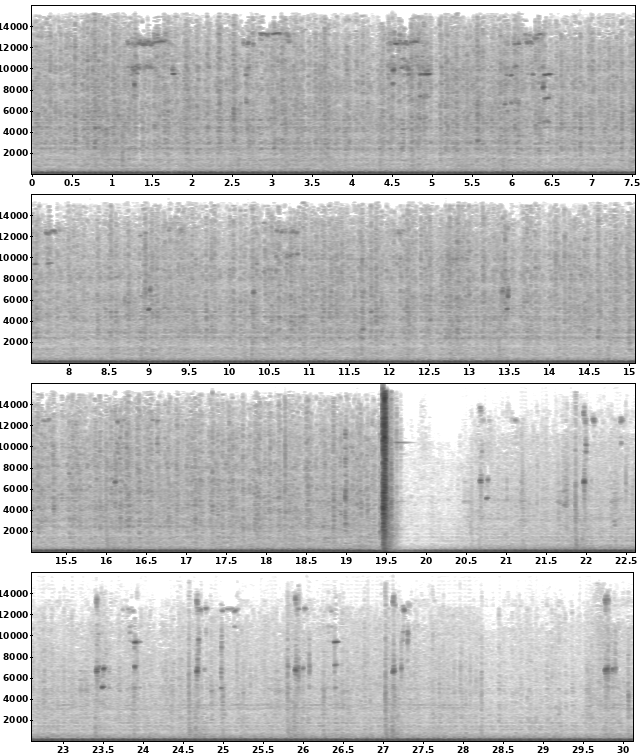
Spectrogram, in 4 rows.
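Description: Ford Mustang V8 idling steadily, with the windshield washer spraying and the wipers sweeping over it. About two-thirds of the way through there is one sharp click, after which the higher hiss drops away and the engine runs on.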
